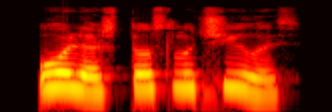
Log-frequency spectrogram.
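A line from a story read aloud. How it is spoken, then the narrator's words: Man barking. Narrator (Russian): рявкнул мужчина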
